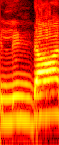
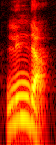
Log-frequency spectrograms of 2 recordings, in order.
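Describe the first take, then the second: First: लिंडा with a long, full "aa" at the end; लिंडा ending on a strong open aa; over-full final vowel. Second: लिंडा with a short, weak "uh" at the end; लिंडा ending on a quick schwa; light final vowel. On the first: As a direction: draw out the last vowel of लिंडा, "lin-DAA". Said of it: "ए को उतना ए नहीं". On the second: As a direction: let the last vowel of लिंडा drop away lightly. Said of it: "तो हल्का pronounce किया". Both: Shown as a demonstration.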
